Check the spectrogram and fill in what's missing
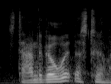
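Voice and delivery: low, soft, quick prompting; quiet prodding. Retold or imitated. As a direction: voice the Spirit's hushed reminder. Holy Spirit prompts him once more.

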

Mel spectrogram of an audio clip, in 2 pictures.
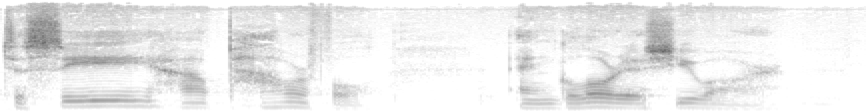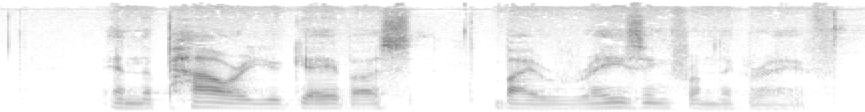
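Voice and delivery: soft, reverent pastoral prayer. Acted. Pastor prays before preaching, quiet and reverent. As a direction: pray gently over the congregation.

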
